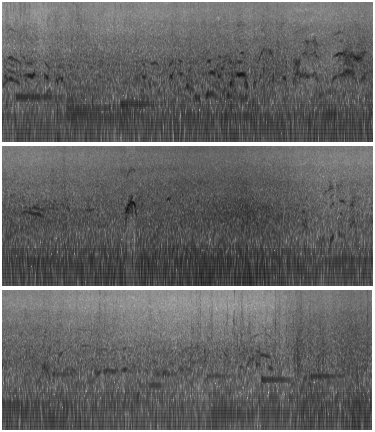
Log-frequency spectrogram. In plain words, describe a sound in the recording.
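Waves break and wash around in the sea.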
